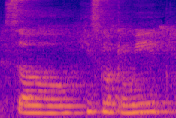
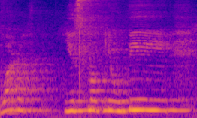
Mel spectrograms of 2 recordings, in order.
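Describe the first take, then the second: First: Slow, even, calm question; unhurried, level dad asking. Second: Higher-pitched angry dad question; retold outburst, voice pitched up; imitated going off. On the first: Retold or imitated. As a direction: imitate dad asking calmly, in no rush. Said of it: "he's real calm". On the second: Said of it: "he started going off".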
